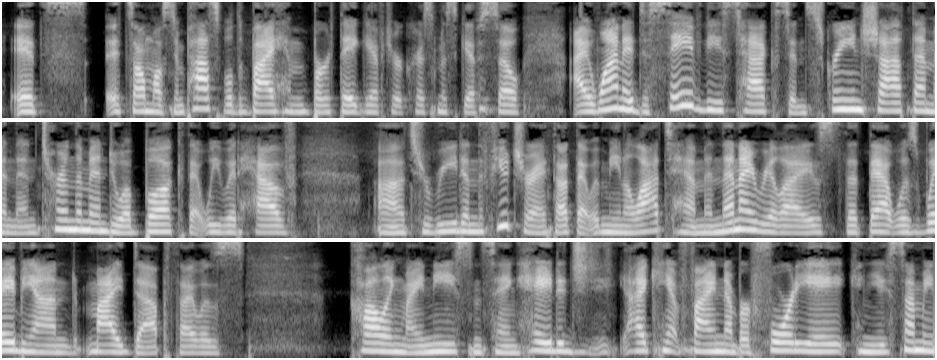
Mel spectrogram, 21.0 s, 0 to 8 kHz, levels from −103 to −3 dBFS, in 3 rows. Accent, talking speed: American, 225 wpm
